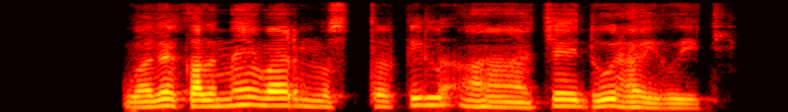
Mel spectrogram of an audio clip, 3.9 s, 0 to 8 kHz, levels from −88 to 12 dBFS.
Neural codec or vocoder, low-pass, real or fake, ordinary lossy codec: codec, 16 kHz in and 24 kHz out, 1.1 kbps, FireRedTTS-2 codec; 7.2 kHz; fake; Opus, 64 kbps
